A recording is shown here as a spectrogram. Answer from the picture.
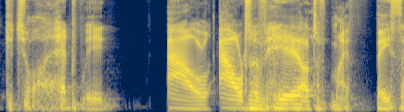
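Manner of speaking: haughty snobbish schoolboy; dismissive sneer at a rival; posh sneer. Retold or imitated. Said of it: "I'm a Slytherin".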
